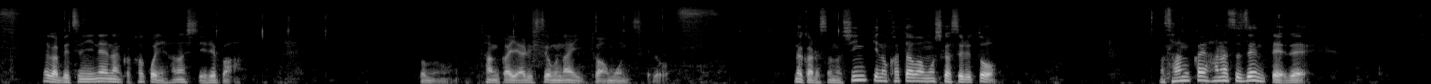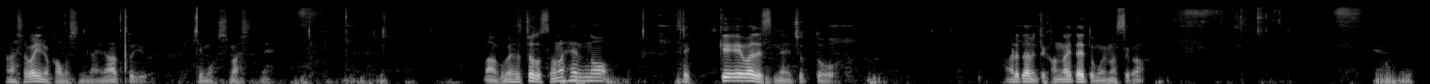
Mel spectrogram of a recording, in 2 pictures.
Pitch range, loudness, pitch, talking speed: 90-135 Hz, -25 LUFS, 105 Hz, 260 characters per minute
